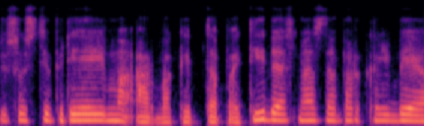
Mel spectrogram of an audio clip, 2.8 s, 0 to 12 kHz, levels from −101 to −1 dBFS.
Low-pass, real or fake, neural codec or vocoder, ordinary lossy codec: 7.2 kHz; fake; codec, 16 kHz, 16 kbps, FreqCodec, smaller model; Opus, 16 kbps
